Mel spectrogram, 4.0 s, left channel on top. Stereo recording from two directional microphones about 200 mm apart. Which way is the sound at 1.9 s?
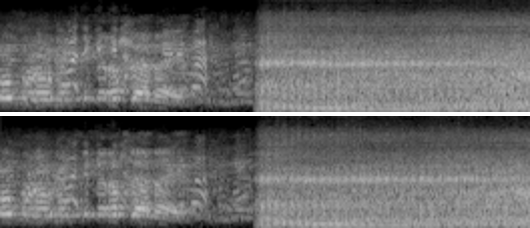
55° right (ahead or behind).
